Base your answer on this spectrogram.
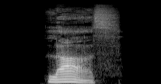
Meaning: a municipality of South Tyrol, Italy
- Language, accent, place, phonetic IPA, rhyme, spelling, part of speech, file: German, Germany, Berlin, [laːs], -aːs, Laas, noun, De-Laas.ogg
